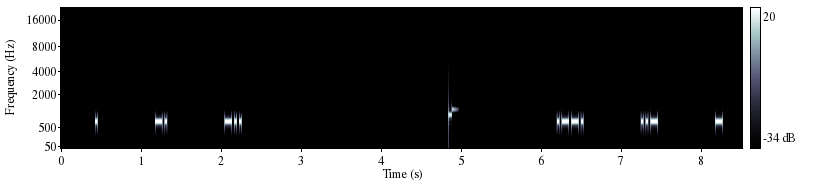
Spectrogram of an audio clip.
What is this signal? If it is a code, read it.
Morse code, heard as a keyed tone, about 39 wpm, spaced as for 11 wpm, 690 Hz. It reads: END PUT
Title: 8x Character Spacing - Top 200 Words - 40wpm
